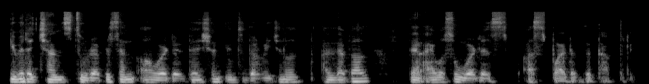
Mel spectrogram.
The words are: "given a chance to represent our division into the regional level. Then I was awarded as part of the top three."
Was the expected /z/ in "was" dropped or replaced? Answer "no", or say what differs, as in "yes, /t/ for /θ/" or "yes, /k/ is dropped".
yes, /s/ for /z/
